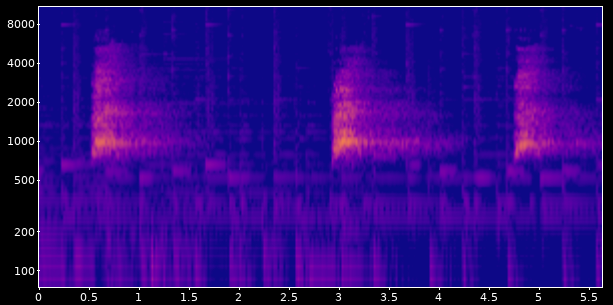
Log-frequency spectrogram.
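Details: Fox giving three sharp, harsh single barks roughly two seconds apart, each a short hoarse yap fading quickly, with quiet music in the background.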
